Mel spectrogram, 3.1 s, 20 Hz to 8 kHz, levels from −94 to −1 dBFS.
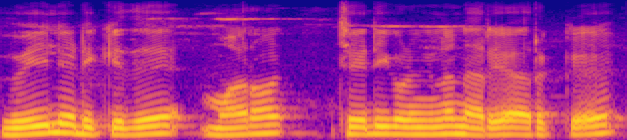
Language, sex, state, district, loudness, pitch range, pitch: Tamil, male, Tamil Nadu, Namakkal, -12 LUFS, 145-165 Hz, 155 Hz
